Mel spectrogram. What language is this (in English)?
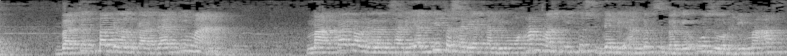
Indonesian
